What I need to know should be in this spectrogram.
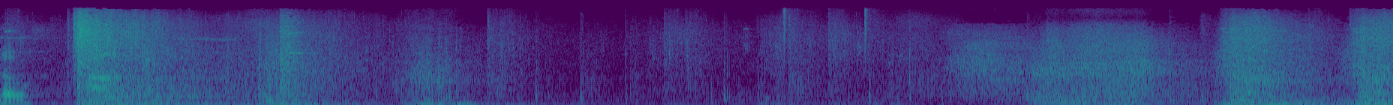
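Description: Swords clash and swish in loud bursts.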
